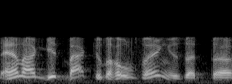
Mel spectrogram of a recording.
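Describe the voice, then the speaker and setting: At a moderate pace, a man talks with a Texan accent. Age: 60s. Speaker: gun store owner. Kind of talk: radio interview. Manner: halting.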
